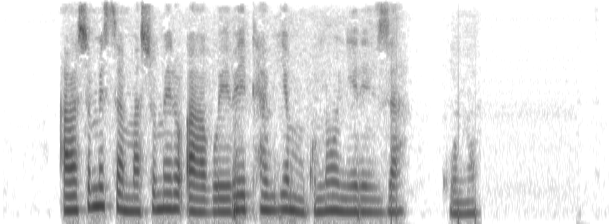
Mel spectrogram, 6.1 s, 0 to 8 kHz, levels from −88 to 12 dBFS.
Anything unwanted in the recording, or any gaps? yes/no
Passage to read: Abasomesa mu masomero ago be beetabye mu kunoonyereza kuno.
no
